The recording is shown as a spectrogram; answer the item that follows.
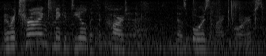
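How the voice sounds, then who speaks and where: An actress playing a shady, businesslike smuggler boss in a video game, with dry sardonic delivery. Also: female voice, medium pitch, sing-song, moderate pace, background noise, close to an everyday voice. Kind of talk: video game dialogue acting.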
